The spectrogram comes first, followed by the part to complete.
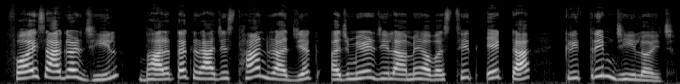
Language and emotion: Maithili, neutral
